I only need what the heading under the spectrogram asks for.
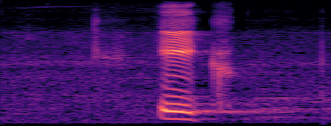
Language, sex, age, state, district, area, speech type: Hindi, male, 18-30, Madhya Pradesh, Hoshangabad, urban, read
